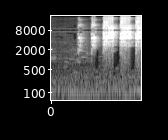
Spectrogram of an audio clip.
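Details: Grey-cheeked bulbul singing a varied isian song: three harsh, squawky bursts in quick succession, each broadband and bright, following a near-silent opening.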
